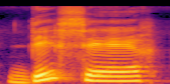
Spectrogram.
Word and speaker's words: dessert: Seulement ici, il y a deux S. Très bien, donc il se prononce dessert. Dessert. Il y a deux E, mais il y a également deux S. Donc, dessert. Donc, ici, le S se prononce S. Donc, on le met dans la colonne de la lettre S.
